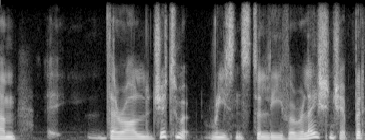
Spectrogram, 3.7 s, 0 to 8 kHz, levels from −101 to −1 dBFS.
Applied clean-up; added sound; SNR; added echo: none; none; none; none.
